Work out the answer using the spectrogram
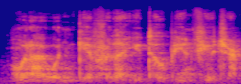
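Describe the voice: A man whispers in a put-on character voice. His pace is moderate.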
